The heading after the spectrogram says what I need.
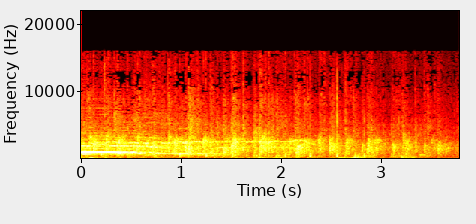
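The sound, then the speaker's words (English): Audience applause for a guest at a recorded show: sustained, dense clapping that holds steady and eases off slightly toward the end, with no speech over it. “But please, make some noise for Ian Daniel Kehoe”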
